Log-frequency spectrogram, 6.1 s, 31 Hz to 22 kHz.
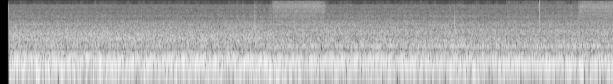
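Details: Freshly rebuilt Toyota 2H diesel at idle: steady low rumble with a light ticking running through it; cause of ticking unknown.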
